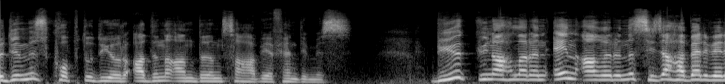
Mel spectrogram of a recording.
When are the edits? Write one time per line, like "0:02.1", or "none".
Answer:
0:04.1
